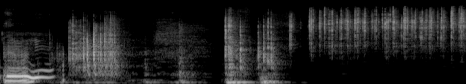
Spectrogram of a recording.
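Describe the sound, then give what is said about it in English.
Dice clatter across a hard surface in several sharp bursts during a tabletop game, then settle into a steady rattling as they are shaken. A brief wavering vocal sound comes at the start. “And these are dice, right?”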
